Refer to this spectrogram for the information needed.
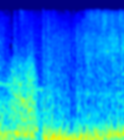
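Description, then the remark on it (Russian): Artillery shells explode on enemy territory, some hitting German trenches, in heavy, loud booms, a brief gap separating two blasts, each followed by a deep rolling rumble that fills the whole moment with no voices. “Красноармейцы с улыбками наблюдают за рвущимися на вражеской территории снарядами. Некоторые снаряды попадают в немецкие окопы.”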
